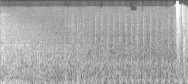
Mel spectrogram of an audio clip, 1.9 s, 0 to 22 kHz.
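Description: Gunfire in the video game Battlefield 2042: a dense, rumbling stretch of rapid shots and booming impacts, fairly faint overall, with a sharp burst near the end.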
